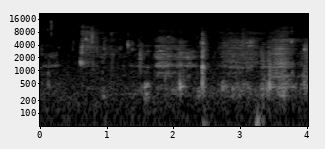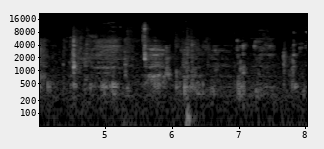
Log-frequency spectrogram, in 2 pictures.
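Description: Faint, irregular chewing of a chewy peanut butter chocolate chip granola bar, with small wet mouth clicks scattered throughout.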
